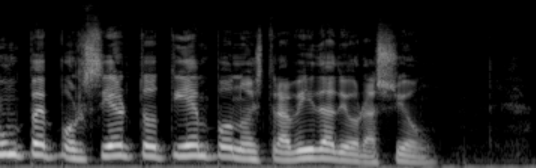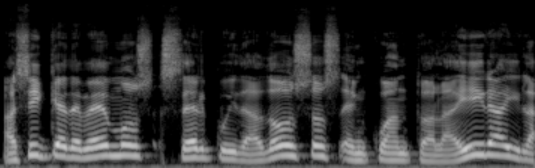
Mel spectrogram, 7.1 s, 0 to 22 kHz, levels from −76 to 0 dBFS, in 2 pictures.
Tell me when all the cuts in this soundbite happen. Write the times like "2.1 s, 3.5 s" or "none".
none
